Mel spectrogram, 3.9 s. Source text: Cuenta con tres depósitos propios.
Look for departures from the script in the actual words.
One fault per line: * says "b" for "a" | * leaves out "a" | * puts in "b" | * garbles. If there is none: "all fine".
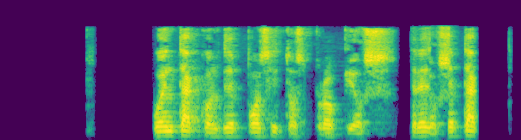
* leaves out "tres"
* garbles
